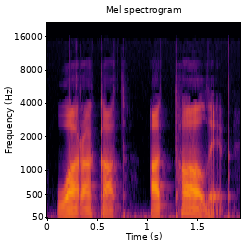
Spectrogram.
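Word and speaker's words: ورقة الطالب: notice here is that when we pronounce it, we say, hadihi warakat at-talib. You hear the ta in ta marbuta. Waraka by itself normally ends with the a sound. Warakat at-talib ends with the ta sound.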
